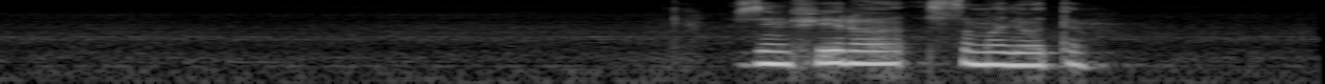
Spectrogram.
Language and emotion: Russian, neutral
